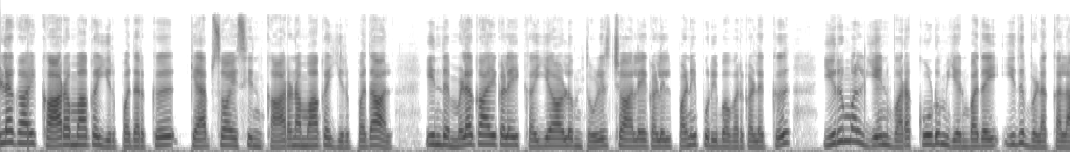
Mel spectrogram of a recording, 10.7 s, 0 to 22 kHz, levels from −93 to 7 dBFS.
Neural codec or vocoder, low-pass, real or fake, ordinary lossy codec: none; 14.4 kHz; real; none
